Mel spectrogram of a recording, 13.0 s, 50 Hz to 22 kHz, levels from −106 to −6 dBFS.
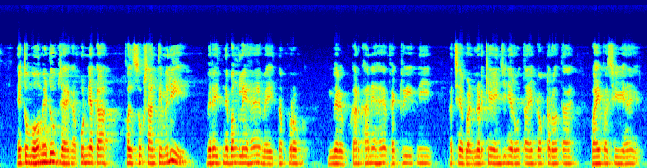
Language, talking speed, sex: Hindi, 170 wpm, male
